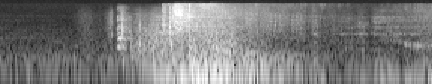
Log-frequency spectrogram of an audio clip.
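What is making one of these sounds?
A man grunts in pain.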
